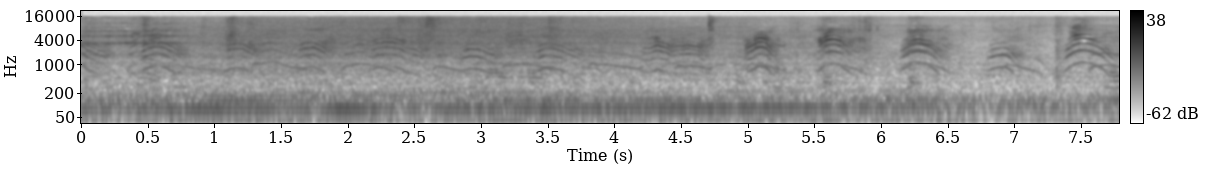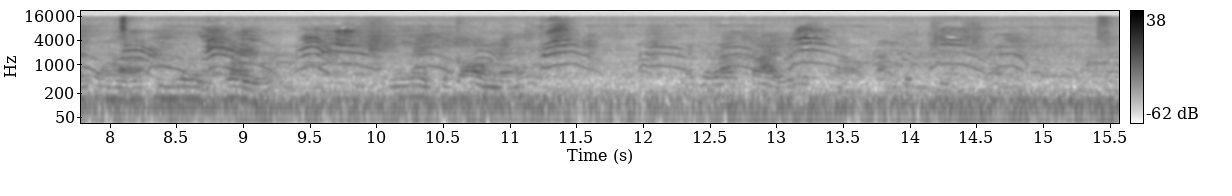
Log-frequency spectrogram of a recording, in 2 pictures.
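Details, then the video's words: Very small abandoned kittens mewing continuously in a dense chorus, several short rising-falling cries every second, over a low rumble that is heavier in the first few seconds. "The smallest abandoned kittens on the world"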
